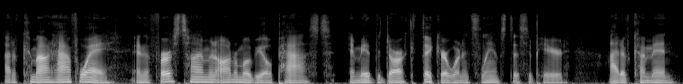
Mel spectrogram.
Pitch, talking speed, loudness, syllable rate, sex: 95 Hz, 220 wpm, -21 LUFS, 5.7 syllables/s, male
